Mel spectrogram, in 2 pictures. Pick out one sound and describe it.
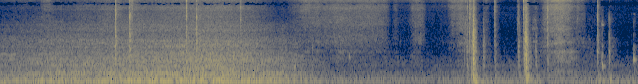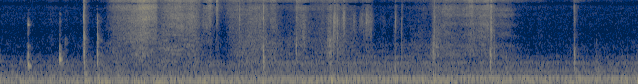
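A finger presses buttons with soft clicks.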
